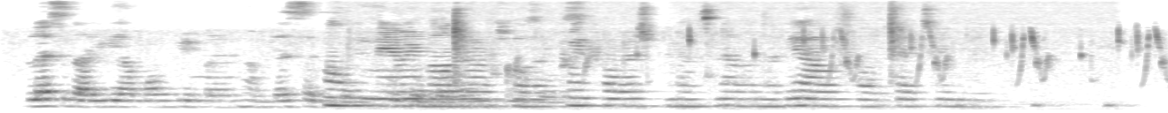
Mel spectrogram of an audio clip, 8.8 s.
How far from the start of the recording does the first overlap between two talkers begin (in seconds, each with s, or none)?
2.4 s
